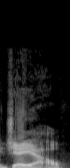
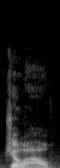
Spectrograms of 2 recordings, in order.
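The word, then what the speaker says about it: João: thought that was wrong i keep wanting to say j ow instead of joao but i seem to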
